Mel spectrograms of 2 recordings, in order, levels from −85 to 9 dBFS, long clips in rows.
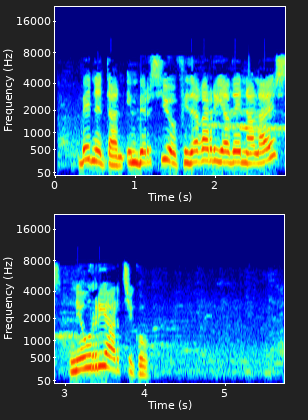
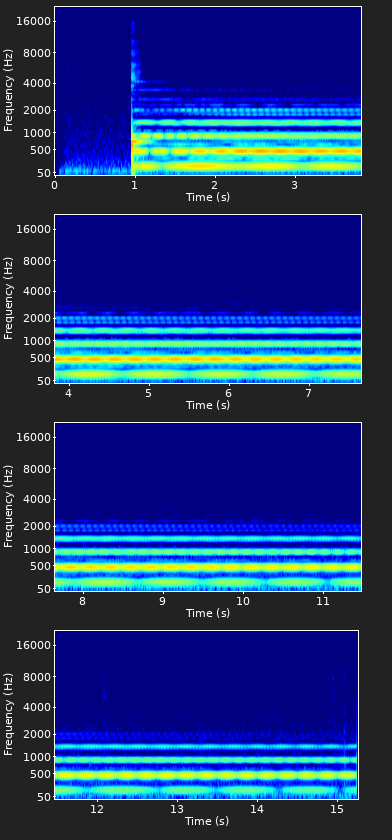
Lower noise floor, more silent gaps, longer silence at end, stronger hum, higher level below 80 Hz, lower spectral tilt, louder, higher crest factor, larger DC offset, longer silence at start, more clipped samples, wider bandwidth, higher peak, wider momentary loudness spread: second, -44 dBFS vs -61 dBFS; neither; first, 1.7 s vs 0 s; neither; about the same, -58 dBFS vs -60 dBFS; second, -5 dB/octave vs -10 dB/octave; first, -12 LUFS vs -27 LUFS; second, 14 dB vs 24 dB; neither; second, 0.3 s vs 0.95 s; neither; first, 7.8 kHz vs 5 kHz; about the same, 0 dBFS vs -2 dBFS; about the same, 8 LU vs 9 LU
